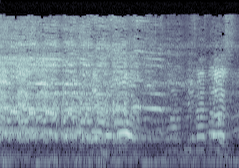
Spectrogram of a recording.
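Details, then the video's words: Kukuak balenggek roosters at AMKO competition training: a loud chorus of crows ending in a drawn-out falling note, then quieter rippling crow syllables, with low hum and clucking beneath. "Ayam kukuak balenggek"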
